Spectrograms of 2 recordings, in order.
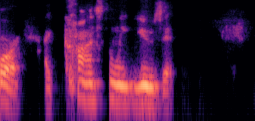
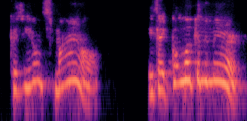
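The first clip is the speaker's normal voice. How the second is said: imitating friend; 10 semitones higher than usual.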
